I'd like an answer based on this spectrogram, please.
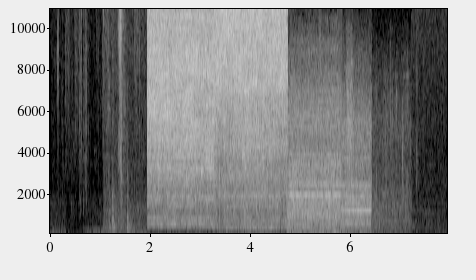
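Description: A belt sander grinding a wooden handle piece: a loud, even hiss about two seconds in that cuts off abruptly after nearly three seconds. It switches straight to a metal lathe turning a steel part, a quieter hiss with a few steady whining tones, which stops about a second and a half later.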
